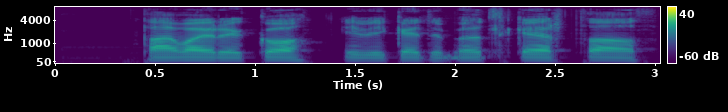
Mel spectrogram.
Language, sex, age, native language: Icelandic, male, 14, Icelandic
